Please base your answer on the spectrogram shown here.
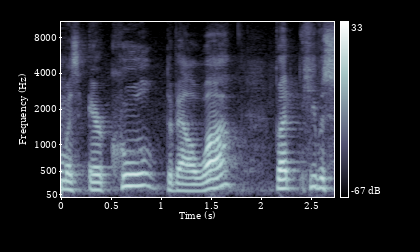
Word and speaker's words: Hercule: france eventually his name his birth name was air cool de valois but he was small he was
